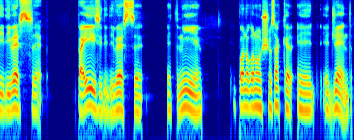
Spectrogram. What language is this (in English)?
Neapolitan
